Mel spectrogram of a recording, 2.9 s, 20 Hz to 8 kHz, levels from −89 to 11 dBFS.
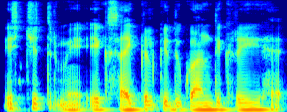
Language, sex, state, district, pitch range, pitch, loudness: Hindi, male, Jharkhand, Ranchi, 90-105 Hz, 95 Hz, -18 LUFS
